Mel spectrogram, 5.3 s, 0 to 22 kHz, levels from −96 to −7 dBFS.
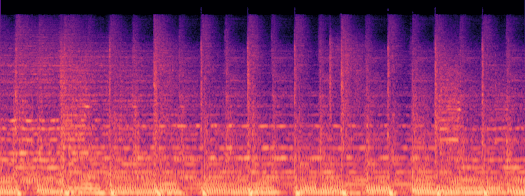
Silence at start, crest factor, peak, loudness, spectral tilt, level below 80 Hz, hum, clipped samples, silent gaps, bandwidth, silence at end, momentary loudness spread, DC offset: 0 s; 14 dB; -6 dBFS; -21 LUFS; -6 dB/octave; -26 dBFS; none; under 0.1%; none; 15.5 kHz; 0 s; 2 LU; under 0.1%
